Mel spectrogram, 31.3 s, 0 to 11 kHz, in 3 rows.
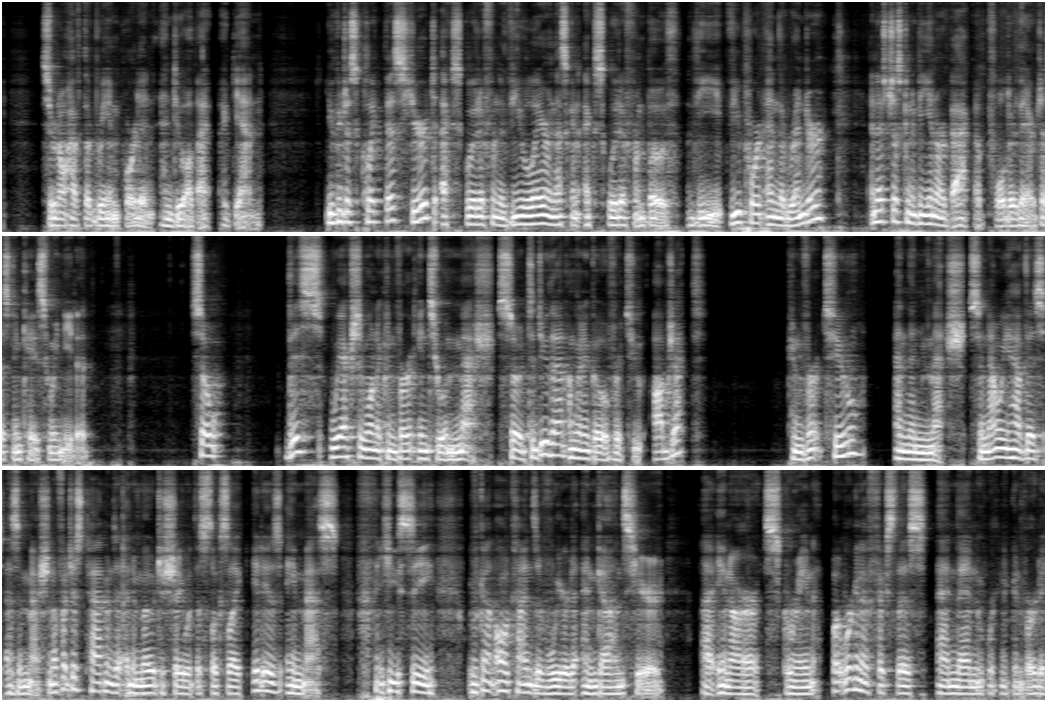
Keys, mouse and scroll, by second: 5.0 click, 12.1 click, 13.4-13.9 scroll up 2, 13.9-14.3 shift+middle drag, 16.8-19.8 drag, 22.1 Tab, 24.5-25.1 scroll up 4, 25.8 middle click, 26.7-27.6 scroll up 4, 27.6 middle click, 28.4-28.9 scroll down 4, 29.3-29.9 scroll down 1, 29.9-30.5 scroll down 1, 30.5 middle click, 30.5 scroll down 1.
